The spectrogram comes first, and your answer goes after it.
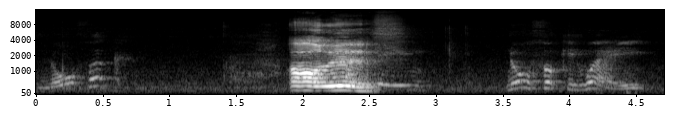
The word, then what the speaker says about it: Norfolk: Norfolk. The R is silent. There you go. Better. Norfolk. Did he say Tristan? Justin Roberts, it's actually pronounced Norfolk.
